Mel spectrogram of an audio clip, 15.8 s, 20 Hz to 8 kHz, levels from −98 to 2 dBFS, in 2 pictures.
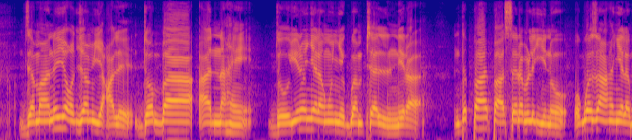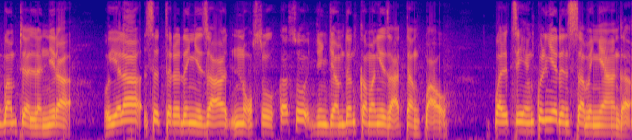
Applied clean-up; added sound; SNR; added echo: none; none; none; none.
